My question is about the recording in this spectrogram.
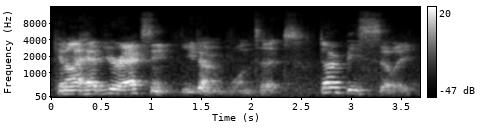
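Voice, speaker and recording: This New Zealand man, his accent broad, hosts a livestream and keeps up a relaxed, reassuring chat with viewers as he works. His voice sits a little high and is a bit bright, swinging widely in pitch at an unhurried pace. Faint noise and a roomy, distant mic colour the recording.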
